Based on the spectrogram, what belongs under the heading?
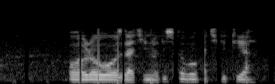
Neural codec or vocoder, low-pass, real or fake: none; 5.4 kHz; real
